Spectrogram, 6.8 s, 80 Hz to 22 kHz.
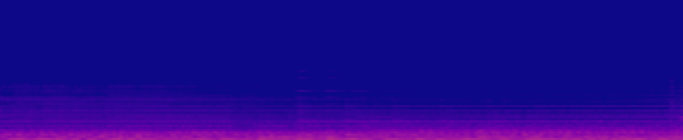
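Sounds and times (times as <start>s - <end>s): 
synth pad: 0.0s - 6.8s.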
